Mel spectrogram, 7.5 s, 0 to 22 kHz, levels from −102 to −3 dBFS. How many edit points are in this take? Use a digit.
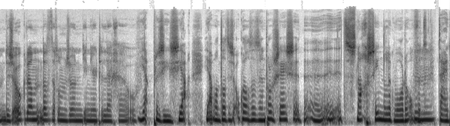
4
